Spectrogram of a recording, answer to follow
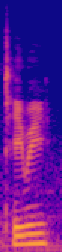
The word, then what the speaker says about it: Tiwi: or so, and then he went back to Tiwi Islands. I think I'm saying that right. Is it Tiwi?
